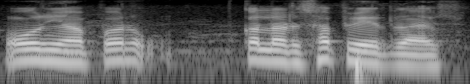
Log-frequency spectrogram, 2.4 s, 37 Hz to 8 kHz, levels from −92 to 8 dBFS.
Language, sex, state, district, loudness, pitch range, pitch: Hindi, male, Uttar Pradesh, Shamli, -16 LUFS, 145-170 Hz, 160 Hz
